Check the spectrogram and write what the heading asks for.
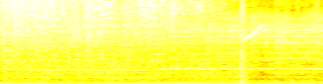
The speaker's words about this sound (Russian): Нет, ну посмотрите, я тут работал, а вот этот человек разбил фару моего экскаватора.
